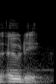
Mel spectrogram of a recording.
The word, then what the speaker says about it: Udy: Just remember it rhymes with Rudy. Oh, so it's it rhymes with Rudy, which means her last name is Udy. Gotcha. Udy.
